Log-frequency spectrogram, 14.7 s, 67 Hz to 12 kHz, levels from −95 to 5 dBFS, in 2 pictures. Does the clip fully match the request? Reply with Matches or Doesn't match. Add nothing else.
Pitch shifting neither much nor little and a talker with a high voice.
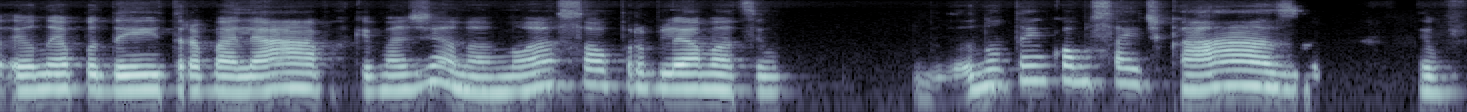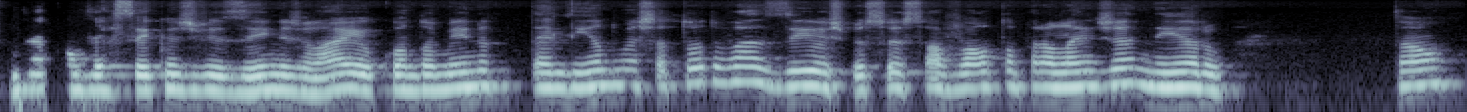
Matches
